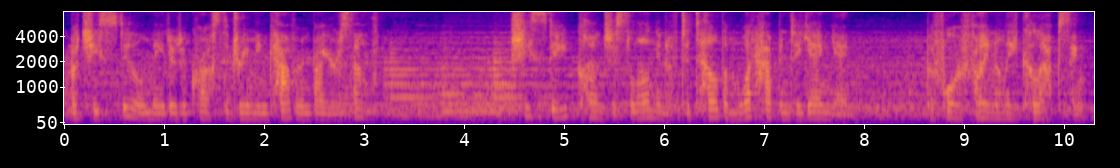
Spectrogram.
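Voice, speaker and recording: Woman acting as composed female medic, caring, formal, measured delivery, slightly low voice, video game dialogue, music behind. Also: steady tone, close to an everyday voice, low-quality recording. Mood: calm concern.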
